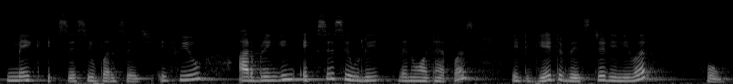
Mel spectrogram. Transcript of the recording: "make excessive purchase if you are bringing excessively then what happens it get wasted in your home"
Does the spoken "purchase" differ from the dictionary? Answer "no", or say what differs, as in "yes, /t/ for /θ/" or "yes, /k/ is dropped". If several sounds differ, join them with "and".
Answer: yes, /s/ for /tʃ/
